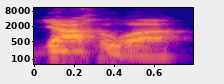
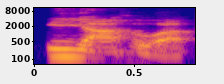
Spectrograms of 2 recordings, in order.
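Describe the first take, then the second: First: Said in the usual way. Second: Yahuwah begun with an added "ee", ee-yah-HOO-ah; proper pronunciation. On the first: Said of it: "not just Yahuwah". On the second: Shown as a demonstration. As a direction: put an ee before Yahuwah. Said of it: "properly pronounced Yahuwah".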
